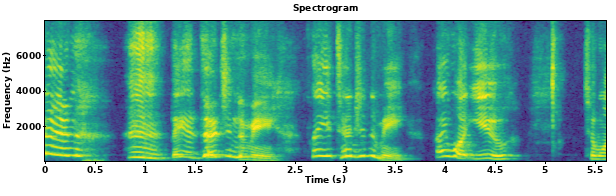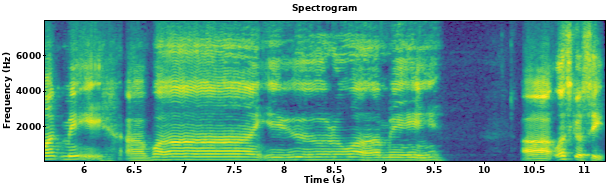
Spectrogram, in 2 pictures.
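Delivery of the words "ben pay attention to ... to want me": mock, high blubbering through tears. Acting out a crying man's plea in a video: imitating someone crying. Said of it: "he's crying".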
